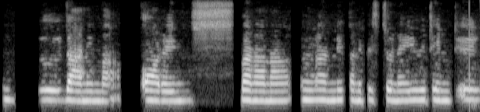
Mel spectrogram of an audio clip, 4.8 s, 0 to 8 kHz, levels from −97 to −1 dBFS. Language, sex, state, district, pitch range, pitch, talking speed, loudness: Telugu, female, Telangana, Nalgonda, 215-230 Hz, 225 Hz, 100 wpm, -21 LUFS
